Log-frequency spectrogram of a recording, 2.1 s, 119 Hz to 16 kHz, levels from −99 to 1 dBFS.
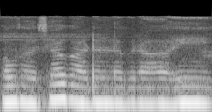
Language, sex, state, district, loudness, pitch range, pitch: Hindi, female, Uttar Pradesh, Lucknow, -14 LUFS, 175-185 Hz, 180 Hz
